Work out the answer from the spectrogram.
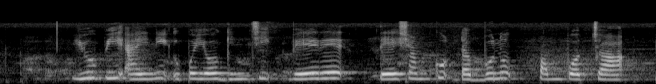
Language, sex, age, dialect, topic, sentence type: Telugu, female, 18-24, Southern, banking, question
